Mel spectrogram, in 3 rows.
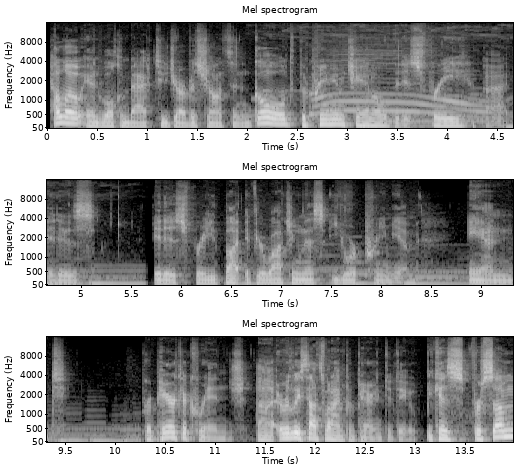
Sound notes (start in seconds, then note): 2.5 disembodied voice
